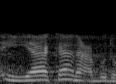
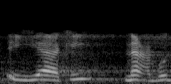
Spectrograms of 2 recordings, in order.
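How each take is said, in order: First: The first word ends with an 'a' vowel. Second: The first word ends with an 'i' vowel. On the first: The address is in the masculine form. The speaker calls it right. "والآية إياك نعبد" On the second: The address is to a female. The speaker calls it wrong. "فيجعلها مخاطب للمؤنث"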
